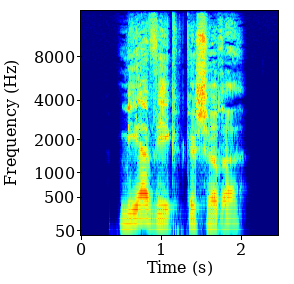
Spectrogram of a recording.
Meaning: nominative/accusative/genitive plural of Mehrweggeschirr
- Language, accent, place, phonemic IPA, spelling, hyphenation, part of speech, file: German, Germany, Berlin, /ˈmeːɐ̯veːkɡəˌʃɪʁə/, Mehrweggeschirre, Mehr‧weg‧ge‧schir‧re, noun, De-Mehrweggeschirre.ogg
